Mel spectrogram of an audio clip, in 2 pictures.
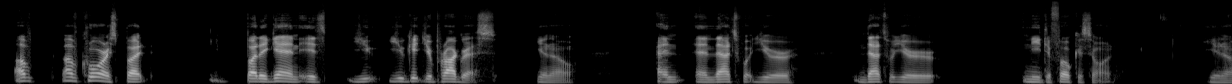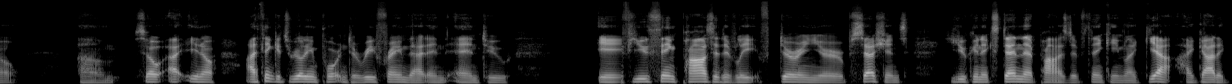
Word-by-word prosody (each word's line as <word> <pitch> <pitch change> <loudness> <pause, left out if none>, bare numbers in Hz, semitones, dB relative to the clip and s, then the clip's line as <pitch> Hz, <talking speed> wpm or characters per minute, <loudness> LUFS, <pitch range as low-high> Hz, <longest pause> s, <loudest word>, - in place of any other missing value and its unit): Of 160 0 0 0.3
of 175 -3 -1
course 180 -2 +2
but - - +4 1.0
but 140 -1 +7
again, 140 -2 +6
it's 120 -3 -1 0.2
you 130 +2 -10
you 140 0 -6
get 145 +2 +1
your 125 - +1
progress, 130 0 +2 0.4
you 110 - -7
know, 100 -2 -10 0.9
and 115 -1 -2
and 110 -1 0
that's 120 +1 +3
what - - -10
your 105 -2 -6 0.6
that's 120 +1 +2
what 115 - -9
your 100 -2 -4 0.9
need 115 -3 -3
to - - -7
focus - - -4
on, - - -12 1.0
you 105 -2 -12
know? 95 -1 -11 0.6
Um, 95 -1 -13 0.2
so, 120 -1 0
uh, 120 - +2
you 130 -2 -4
know, 115 -2 -1 0.3
I 115 0 +4
think 140 -2 -1
it's 120 0 -5
really 125 0 +1
important 120 -1 -6
to 100 - -7
reframe 115 0 -3
that 100 -1 -1
and 100 0 -8
and 100 -2 -2
to 100 -2 -10 0.9
if 110 +1 +4
you 130 0 -1
think 130 -3 +2
positively 115 -5 +3
f - - -12
during 115 -3 0
your 100 -2 -3
sessions, 105 -7 +2 0.4
you 120 0 -5
can 120 -1 -1
extend 130 +3 +5
that 110 -1 +4
positive 100 -3 -2
thinking 100 -3 -5
like, 95 -2 -9
"Yeah, - - +7 0.2
I 105 - -4
got 110 +1 +4
115 Hz, 150 wpm, -27 LUFS, 105-125 Hz, 1.0 s, but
